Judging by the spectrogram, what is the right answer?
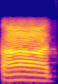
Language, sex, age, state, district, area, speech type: Kashmiri, male, 18-30, Jammu and Kashmir, Shopian, rural, conversation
